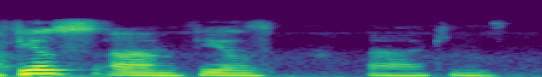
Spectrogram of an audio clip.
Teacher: These are both have a buzzing sound. Both have a Z sound.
